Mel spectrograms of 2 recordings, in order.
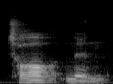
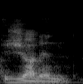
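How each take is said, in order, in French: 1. Il commence par un J léger, sans souffle. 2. Il commence par un son J complet à la française. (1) "léger, simple, sans énergie ex- excessive" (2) "pas jonen"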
